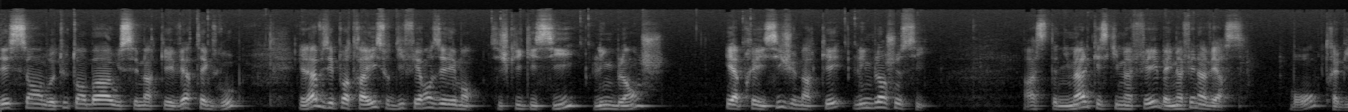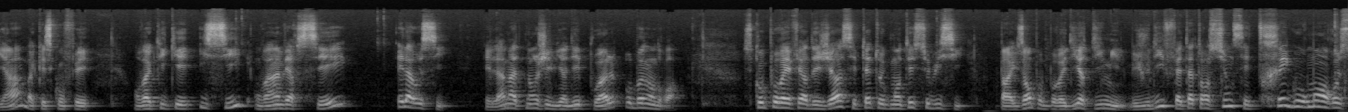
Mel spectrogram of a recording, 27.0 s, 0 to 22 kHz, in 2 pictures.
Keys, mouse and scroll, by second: 2.0-2.4 drag, 2.4-3.4 scroll down 9, 4.9 click, 7.7 click, 9.2-10.0 middle drag, 10.0-10.7 scroll up 9, 10.9-15.1 middle drag, 15.9 click, 17.3 click, 18.1-18.5 scroll down 2, 18.5-20.9 middle drag, 20.9-21.7 scroll up 15, 22.9-25.3 drag, 25.3 KP_0.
